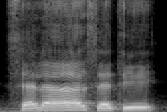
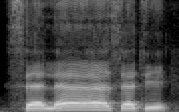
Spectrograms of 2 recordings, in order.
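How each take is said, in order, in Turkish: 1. Kelime ti hecesiyle biter. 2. Kelime ti hecesiyle biter.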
